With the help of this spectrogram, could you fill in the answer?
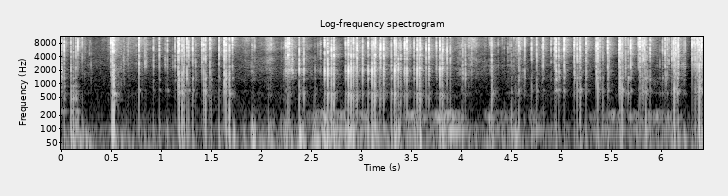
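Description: Long acrylic nails tap fast on a tall, clear plastic body mist spray bottle with a pump cap, hollow and partly full of fragrance liquid, held in one hand. The result is a rapid stream of sharp, bright, clicky taps with a crisp hollow plastic tick and almost no ring or low end.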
